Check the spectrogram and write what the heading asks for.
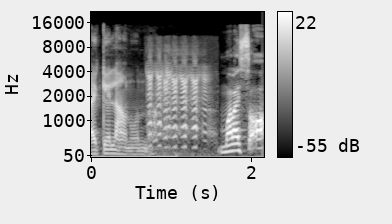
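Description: A sheep-like bleat: one pitched call a little under a second long, about halfway through, between bits of a man's speech.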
